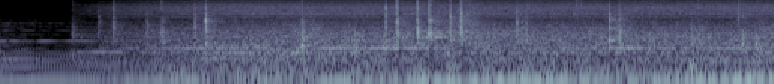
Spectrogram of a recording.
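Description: A packet taps and clicks on a desk.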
